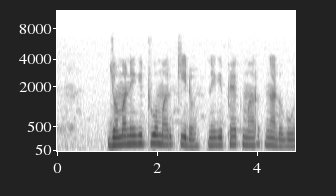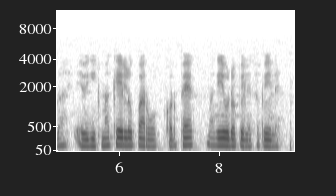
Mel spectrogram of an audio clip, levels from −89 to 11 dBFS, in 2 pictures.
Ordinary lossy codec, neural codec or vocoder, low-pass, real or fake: none; none; none; real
